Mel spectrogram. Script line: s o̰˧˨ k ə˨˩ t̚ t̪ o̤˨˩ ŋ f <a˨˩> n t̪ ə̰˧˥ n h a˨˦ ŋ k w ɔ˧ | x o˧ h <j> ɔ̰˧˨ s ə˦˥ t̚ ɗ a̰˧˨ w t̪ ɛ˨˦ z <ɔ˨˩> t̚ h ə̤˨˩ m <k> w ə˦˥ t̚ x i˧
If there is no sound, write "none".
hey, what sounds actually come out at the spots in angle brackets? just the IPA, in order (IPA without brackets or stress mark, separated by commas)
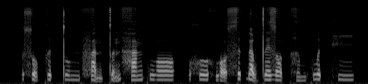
a̰˧˨, w, ɔ˨˩, k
